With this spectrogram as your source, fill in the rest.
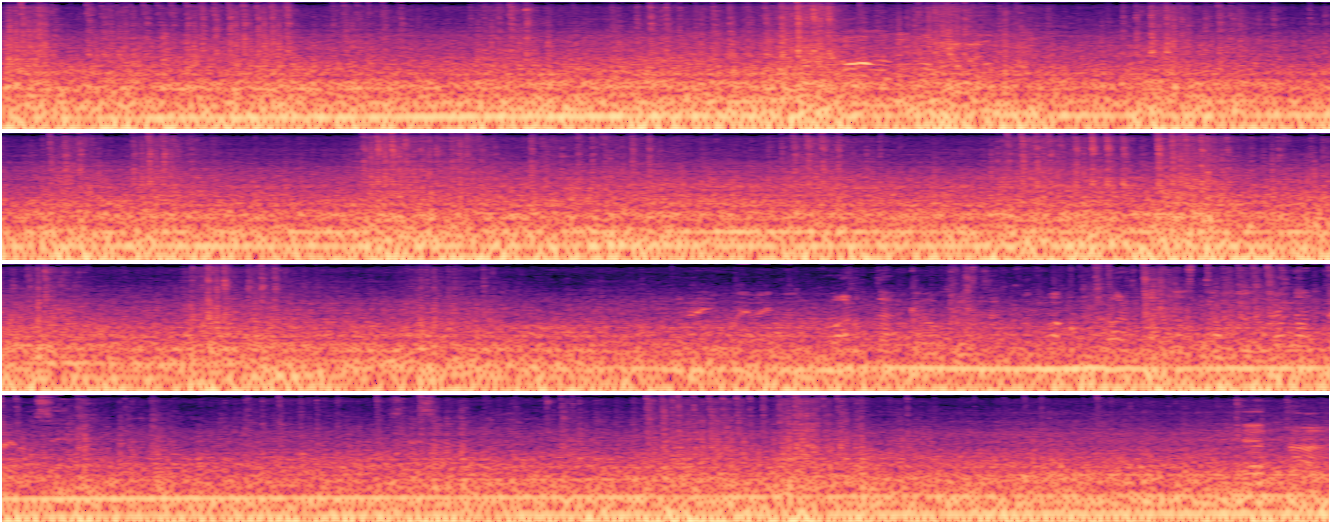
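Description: Wind buffets loudly past the vehicle.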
